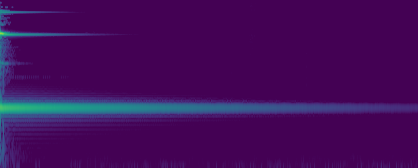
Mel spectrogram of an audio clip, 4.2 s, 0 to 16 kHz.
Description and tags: Samples of the small Glockenspiel I started out on as a child.
Have fun!
Recorded with a Zoom H5 and a Rode NT2000.
Edited in Audacity and ocenaudio.
It's always nice to hear what projects you use these sounds for.
campanelli, Glockenspiel, metal, metallophone, multi-sample, multisample, note, one-shot, percussion, recording, sample, sample-pack, single-note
